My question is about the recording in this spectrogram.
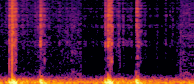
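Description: A heartbeat pounds in two low, muffled lub-dub double thumps about a second apart, with nothing else heard around them.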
